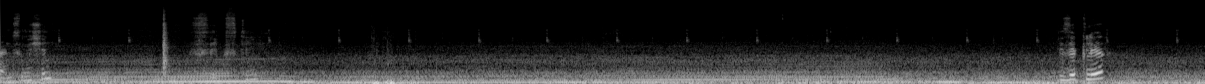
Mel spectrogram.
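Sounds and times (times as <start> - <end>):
car engine running in gear: 0.0 - 12.0
tyre and road noise: 0.0 - 12.0.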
